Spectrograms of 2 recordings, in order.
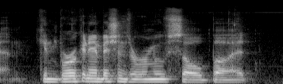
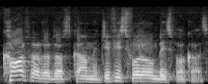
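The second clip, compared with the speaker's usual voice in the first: brisk, louder sponsor announcement; ad read; 4 dB louder than usual. Acted. Reads the show sponsors.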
